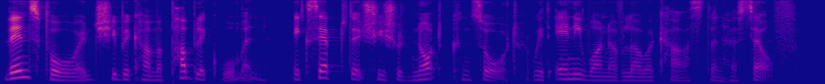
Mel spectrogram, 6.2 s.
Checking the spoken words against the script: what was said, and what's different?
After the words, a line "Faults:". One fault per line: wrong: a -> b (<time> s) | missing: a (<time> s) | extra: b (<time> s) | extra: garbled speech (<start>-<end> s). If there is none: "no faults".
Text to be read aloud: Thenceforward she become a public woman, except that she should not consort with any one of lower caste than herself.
Thenceforward she become a public woman, except that she should not consort with any one of lower caste than herself.
Faults:
no faults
